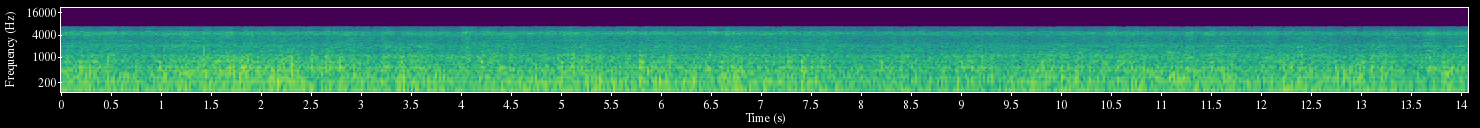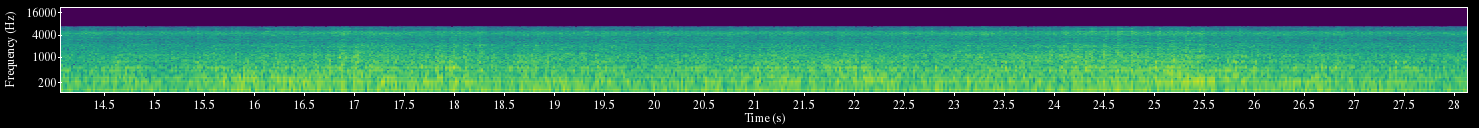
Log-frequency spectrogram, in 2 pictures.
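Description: Loaded coal train's hopper cars rolling past over a grade crossing: a steady rumble and clatter of steel wheels on the rails.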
